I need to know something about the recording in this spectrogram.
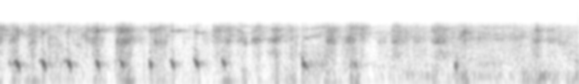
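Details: Staffordshire Bull Terrier giving a rapid run of short, high, whimpering yips, about five per second for two and a half seconds, then fading into sparser yelps over steady background noise and muffled voices.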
